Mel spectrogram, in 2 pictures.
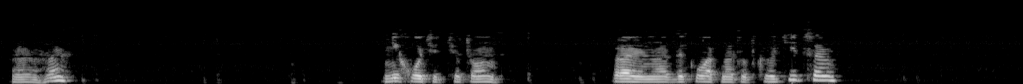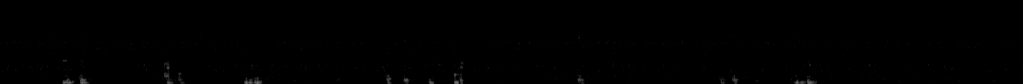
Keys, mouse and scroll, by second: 3.1 click, 4.1 click, 5.2 middle click, 5.9 click, 7.1 click, 7.8 middle click, 9.2 click, 10.9 r, 12.8 g, 14.9-16.2 middle drag, 17.7 click, 18.3 r.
